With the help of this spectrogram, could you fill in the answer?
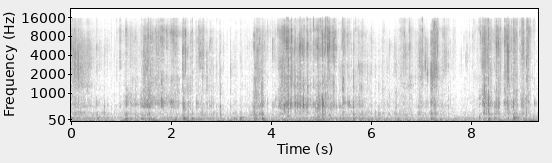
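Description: Long purple fingernails scratch and rub a small fabric eye mask covered in flip sequins, worn over the eyes of a mannequin head. The sound is a dense, bright, crinkly scratching and rustling with a faint low rumble underneath, swelling into louder bursts around the middle and again near the end.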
